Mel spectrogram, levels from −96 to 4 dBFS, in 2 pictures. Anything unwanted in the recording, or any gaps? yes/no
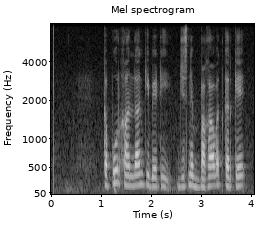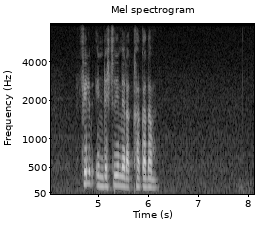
no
